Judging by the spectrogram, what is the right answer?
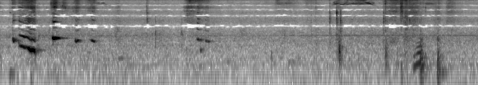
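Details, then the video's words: Jack Russell Terrier puppy unable to get onto a bed, giving short high whimpers and yips in a quick cluster at the start, then scattered soft whines and thumps, with a steady faint electrical hum throughout. "Jack Russell puppy cant get on the bed"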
